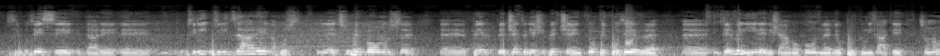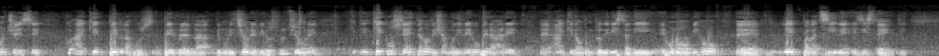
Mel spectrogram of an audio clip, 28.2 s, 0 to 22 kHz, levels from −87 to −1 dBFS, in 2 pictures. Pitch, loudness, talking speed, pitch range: 140 Hz, -13 LUFS, 110 wpm, 130-155 Hz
